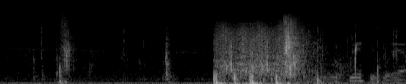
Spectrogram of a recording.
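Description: A pickaxe chips and breaks stone blocks with crunching knocks.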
